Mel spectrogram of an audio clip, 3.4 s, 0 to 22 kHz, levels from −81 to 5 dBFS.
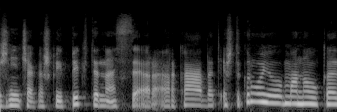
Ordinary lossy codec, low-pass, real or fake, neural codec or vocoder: MP3, 64 kbps; 14.4 kHz; fake; autoencoder, 48 kHz, 32 numbers a frame, DAC-VAE, trained on Japanese speech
